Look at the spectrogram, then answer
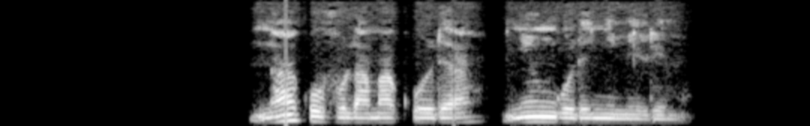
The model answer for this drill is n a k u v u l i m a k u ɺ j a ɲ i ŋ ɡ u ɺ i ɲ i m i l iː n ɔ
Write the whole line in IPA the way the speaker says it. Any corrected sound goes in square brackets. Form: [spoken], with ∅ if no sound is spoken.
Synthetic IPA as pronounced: n a k u v u l [a] m a k u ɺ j a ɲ i ŋ ɡ u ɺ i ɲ i m i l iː [m] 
